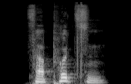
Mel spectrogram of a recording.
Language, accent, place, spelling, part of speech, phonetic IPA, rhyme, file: German, Germany, Berlin, verputzen, verb, [fɛɐ̯ˈpʊt͡sn̩], -ʊt͡sn̩, De-verputzen.ogg
- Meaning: 1. to plaster 2. to put away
